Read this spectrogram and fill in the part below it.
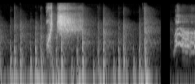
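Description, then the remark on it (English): Rapid, steady thumps of a hand hitting a desk in a galloping rhythm, imitating horse hooves, with a sharp hissing burst partway through, then a short pause and a brief vocal sound. “I was just hitting the desk in front of me, but I did do a very good job, thanks for noticing.”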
